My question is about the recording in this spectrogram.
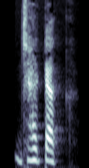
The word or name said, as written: झटक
